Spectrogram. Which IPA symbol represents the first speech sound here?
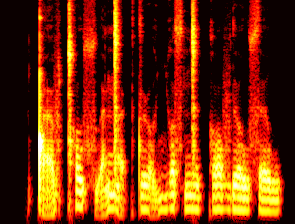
ǃ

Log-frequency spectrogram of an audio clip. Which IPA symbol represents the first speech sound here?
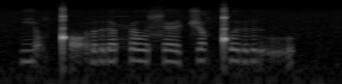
j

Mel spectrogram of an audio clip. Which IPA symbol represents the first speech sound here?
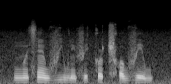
ŋʷ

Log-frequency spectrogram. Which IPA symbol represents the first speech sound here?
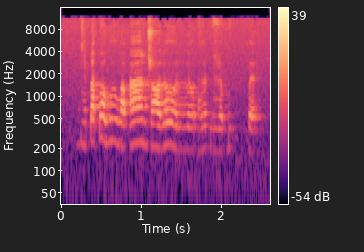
d͡ʑ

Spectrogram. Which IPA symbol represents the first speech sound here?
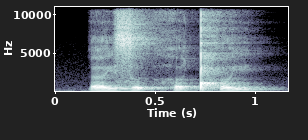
ɛ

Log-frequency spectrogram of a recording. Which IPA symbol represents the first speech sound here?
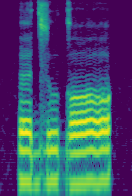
ə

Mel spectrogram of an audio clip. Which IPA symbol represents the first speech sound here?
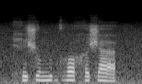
h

